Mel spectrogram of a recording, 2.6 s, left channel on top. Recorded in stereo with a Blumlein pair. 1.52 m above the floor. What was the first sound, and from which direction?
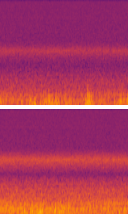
A fan, 70° right.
